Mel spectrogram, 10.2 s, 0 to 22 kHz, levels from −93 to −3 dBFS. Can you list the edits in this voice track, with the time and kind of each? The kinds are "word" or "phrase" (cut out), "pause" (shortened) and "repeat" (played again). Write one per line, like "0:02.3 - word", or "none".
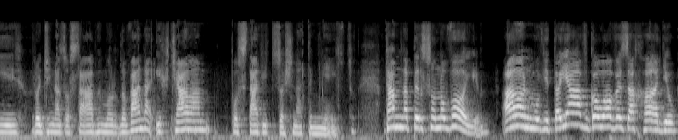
0:07.4 - pause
